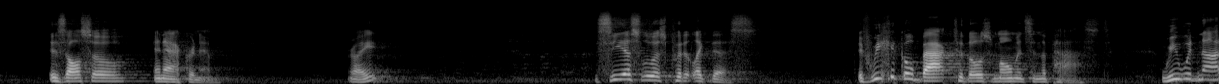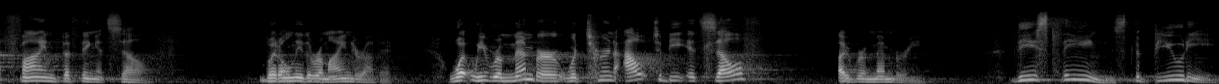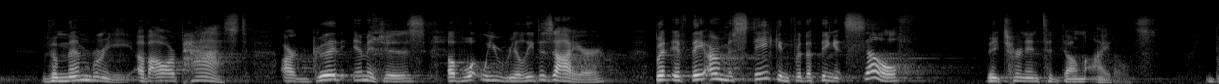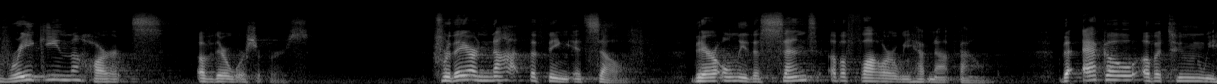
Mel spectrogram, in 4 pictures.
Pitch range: 125-185 Hz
